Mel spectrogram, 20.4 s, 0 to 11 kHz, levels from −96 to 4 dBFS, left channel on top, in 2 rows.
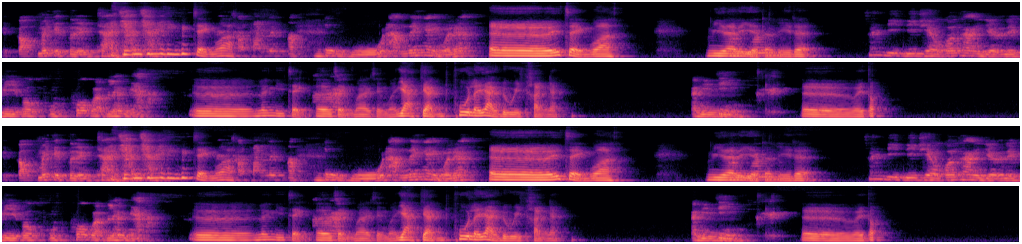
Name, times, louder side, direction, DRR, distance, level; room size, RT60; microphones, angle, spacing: voice 1, 0.0-1.6 2.3-4.7 7.3-7.8 8.7-11.7 13.3-13.6 17.1-17.9, right 1 dB, 25° right, 2 dB, 2.3 m, -31 dB
voice 2, 1.2-2.3 3.1-3.2 4.9-6.1 7.0-8.1 12.1-15.7 17.1-17.5 18.2-18.9, left 1 dB, 10° left, 6 dB, 0.4 m, -23 dB
8.0 x 6.2 x 3.6 m, 0.33 s
head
